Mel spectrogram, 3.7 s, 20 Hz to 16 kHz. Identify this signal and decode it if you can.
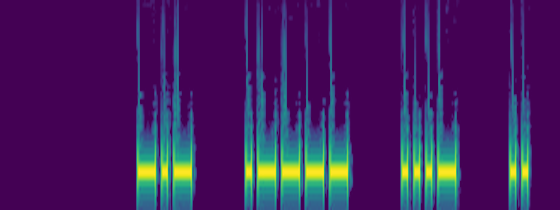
Morse code, heard as a keyed tone, about 32 wpm, spaced as for 17 wpm, 700 Hz. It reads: K1VI
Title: USA Call Signs - 3x Character Spacing - 30wpm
